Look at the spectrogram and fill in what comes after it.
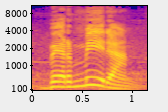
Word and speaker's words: Vermeeren: ¿Es Vermeeren o Vermeeren? – No lo sé. – Bueno, escucha, pronunciación oficial, Vermeeren. O sea, yo creo que Vermeeren nos vale.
